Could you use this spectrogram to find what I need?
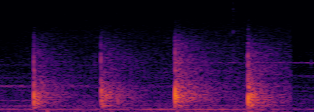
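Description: Footsteps of wooden clogs in a corridor: four hard, knocking steps at an even, unhurried pace, each with a crisp attack and a quick decay, fairly faint.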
